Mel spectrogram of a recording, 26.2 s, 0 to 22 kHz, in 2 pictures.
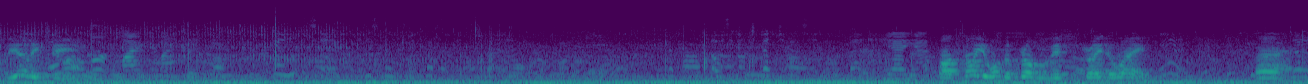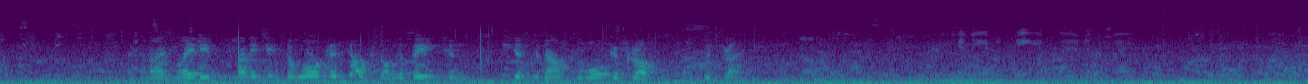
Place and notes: S Cliff, Bridlington, UK - race the waves ...
race the waves ... beach straight line racing ... motorbikes ... cars ... vans ... flat beds ... americana ... xlr sass on tripod to zoom h5 ...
